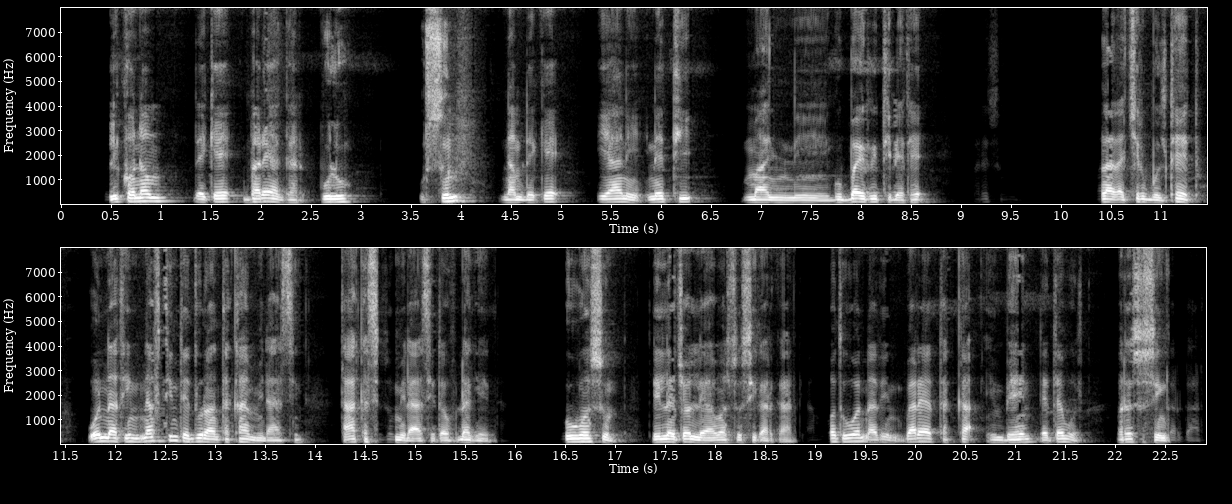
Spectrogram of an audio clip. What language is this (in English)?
Orma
